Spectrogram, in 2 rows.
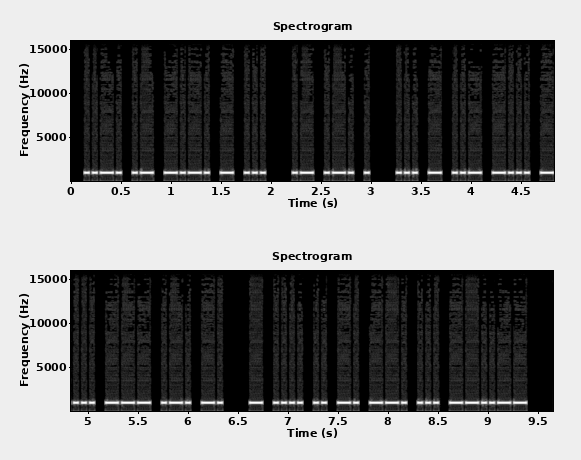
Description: Morse code, heard as a keyed tone, about 30 wpm, 1000 Hz. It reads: FACTS ARE STUBBORN THINGS,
